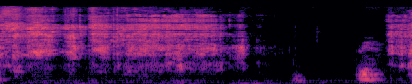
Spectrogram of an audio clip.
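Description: A high hissing noise that cuts out for about half a second after a second and a quarter, then starts again near the end.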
